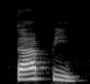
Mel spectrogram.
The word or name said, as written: tapi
